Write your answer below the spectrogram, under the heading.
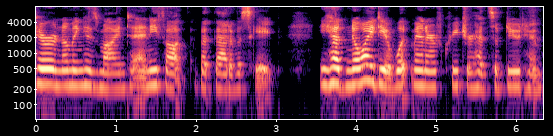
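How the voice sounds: The speaker uses a natural reading voice, and the intonation stays fairly even.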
